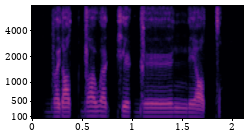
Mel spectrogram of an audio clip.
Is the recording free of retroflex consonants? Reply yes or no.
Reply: no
